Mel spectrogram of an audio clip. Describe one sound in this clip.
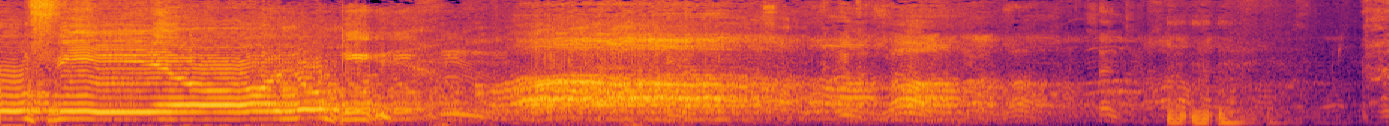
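A young man chants melodically into a microphone, with long sustained notes.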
